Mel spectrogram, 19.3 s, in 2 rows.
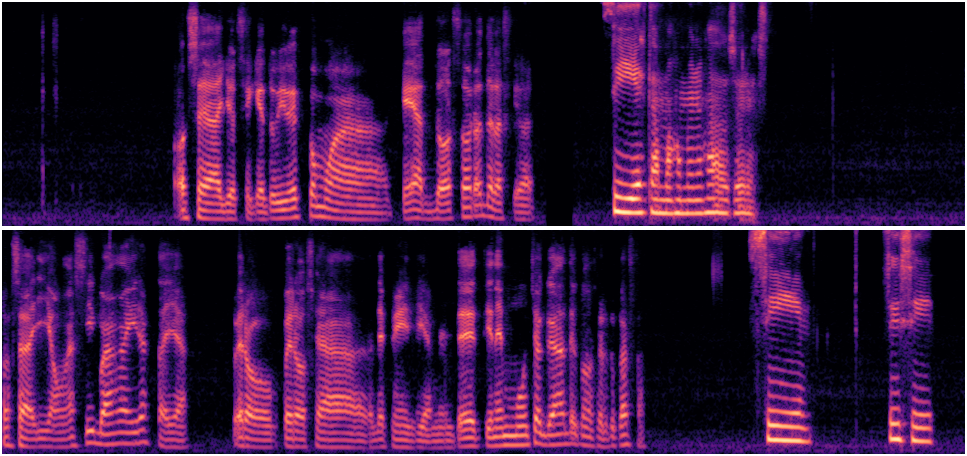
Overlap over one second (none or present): none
